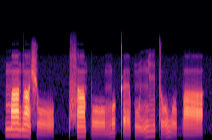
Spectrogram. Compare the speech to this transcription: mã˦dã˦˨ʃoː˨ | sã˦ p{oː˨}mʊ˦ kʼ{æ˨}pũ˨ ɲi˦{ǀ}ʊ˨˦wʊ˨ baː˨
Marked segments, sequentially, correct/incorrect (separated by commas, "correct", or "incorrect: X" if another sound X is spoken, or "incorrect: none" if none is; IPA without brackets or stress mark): correct, incorrect: ɛ˨, incorrect: t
